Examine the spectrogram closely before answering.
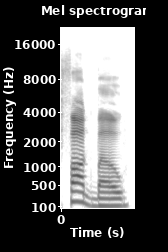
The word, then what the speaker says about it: fogbow: It's like a like a bow and arrow kind of. That's how the bow is spelled, but it's fog bow.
